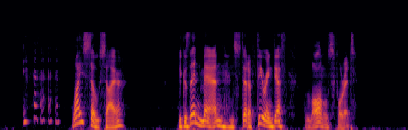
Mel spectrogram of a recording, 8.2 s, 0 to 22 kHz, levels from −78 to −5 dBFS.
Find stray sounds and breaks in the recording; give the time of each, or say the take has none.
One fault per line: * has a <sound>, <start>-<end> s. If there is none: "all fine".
* has a laugh, 0.4-1.2 s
